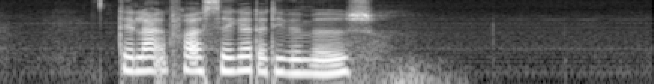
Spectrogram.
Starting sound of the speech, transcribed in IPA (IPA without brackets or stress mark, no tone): d̥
